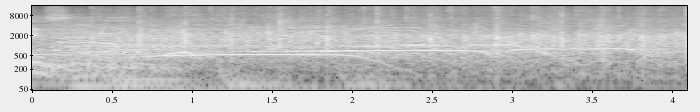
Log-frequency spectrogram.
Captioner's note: crowd applauds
